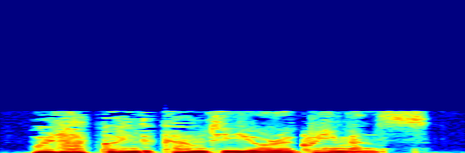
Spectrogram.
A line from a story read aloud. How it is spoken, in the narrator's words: Leia said wearily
